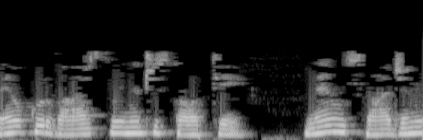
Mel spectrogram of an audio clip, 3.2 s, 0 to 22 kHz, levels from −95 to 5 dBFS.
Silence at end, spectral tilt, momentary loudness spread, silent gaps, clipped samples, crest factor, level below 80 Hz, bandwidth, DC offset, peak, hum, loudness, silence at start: 0 s; -12 dB/octave; 5 LU; none; under 0.1%; 10 dB; -50 dBFS; 5.8 kHz; under 0.1%; -8 dBFS; none; -21 LUFS; 0 s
